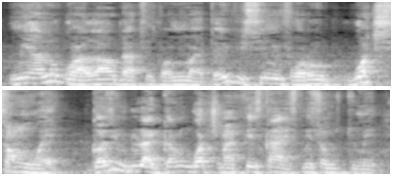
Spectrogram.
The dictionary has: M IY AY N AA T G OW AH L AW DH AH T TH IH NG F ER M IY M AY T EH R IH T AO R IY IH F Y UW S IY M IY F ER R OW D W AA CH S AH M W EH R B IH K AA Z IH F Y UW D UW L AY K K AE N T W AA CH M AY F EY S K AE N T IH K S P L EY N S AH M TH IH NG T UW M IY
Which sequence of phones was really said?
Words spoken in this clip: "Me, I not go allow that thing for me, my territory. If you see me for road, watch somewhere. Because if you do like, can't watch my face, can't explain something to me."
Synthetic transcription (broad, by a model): M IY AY N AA G OW AH L AW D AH T T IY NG F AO M IY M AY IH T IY IH F Y UW S IY M IY F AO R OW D W AA CH S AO M W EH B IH K AA S IH F Y UW D UW L AY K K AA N W AA CH M AY F EY S K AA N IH K S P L EY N S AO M T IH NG T UW M IY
